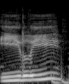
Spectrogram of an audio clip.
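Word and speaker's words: Eeli: It's pronounced Eli. Is it Eli Tolvanen?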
